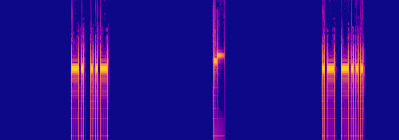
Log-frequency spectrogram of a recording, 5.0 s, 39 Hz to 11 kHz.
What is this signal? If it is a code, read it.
Morse code, heard as a keyed tone, about 40 wpm, 700 Hz. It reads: NU AB
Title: Canadian Provinces and Territories 40wpm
